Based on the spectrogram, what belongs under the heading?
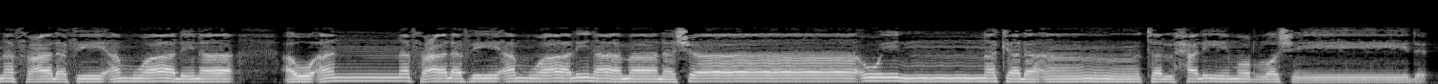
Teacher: قرأت لقالون بجمع أصلواتك وقصرت المنفصل سهلت الهمزة الثانية في قوله ما نشاء إنك ما نشاء تحقيق الأولى وتسهيل الهمزة الثانية همزة إنك وتحقيق همزة نشاء.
